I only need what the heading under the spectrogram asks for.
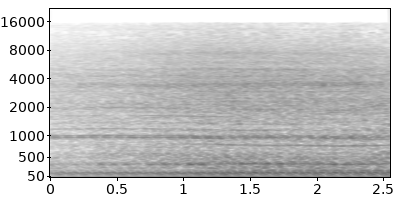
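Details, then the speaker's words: Subaru WRX with a replacement engine, first start after two months of sitting: steady, even low idle with a smooth pulse and no knocking or ticking. Engine sounds healthy and runs smooth. "she runs smooth sounds really smooth after freaking two months of sitting she sounds like this yeah she's fine"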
